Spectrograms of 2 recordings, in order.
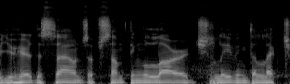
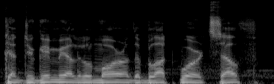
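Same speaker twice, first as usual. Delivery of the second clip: ordinary delivery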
